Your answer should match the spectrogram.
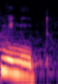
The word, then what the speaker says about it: minute: say as dans 5 minutes. Minute is pronounced, the spelling is same, but the pronunciation is different.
